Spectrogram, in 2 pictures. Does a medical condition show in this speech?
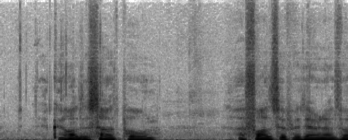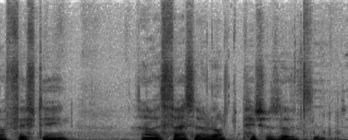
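Yes: early onset Parkinson's disease; early onset, deep brain stimulation implant.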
